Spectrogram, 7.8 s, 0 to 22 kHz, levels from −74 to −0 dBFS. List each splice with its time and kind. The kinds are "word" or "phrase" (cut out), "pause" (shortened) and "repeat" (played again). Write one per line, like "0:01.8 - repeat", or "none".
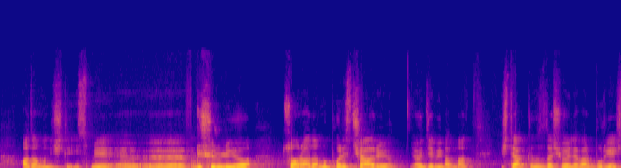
0:02.4 - phrase
0:05.6 - word

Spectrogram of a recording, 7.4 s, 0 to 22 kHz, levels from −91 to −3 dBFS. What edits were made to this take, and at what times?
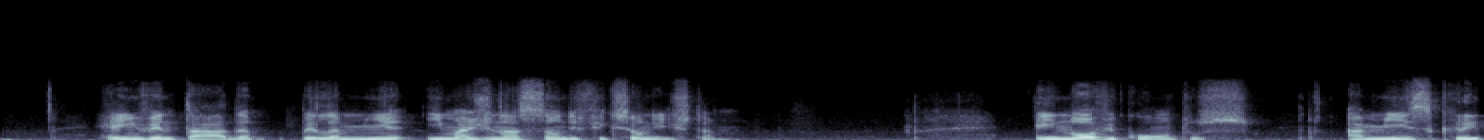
none

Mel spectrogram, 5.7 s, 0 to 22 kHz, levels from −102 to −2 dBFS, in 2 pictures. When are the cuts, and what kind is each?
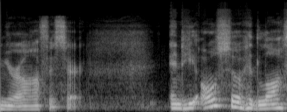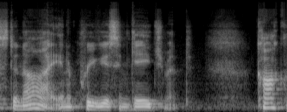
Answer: none

